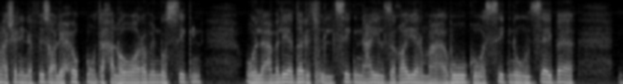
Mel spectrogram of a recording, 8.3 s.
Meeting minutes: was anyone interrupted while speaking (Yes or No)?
No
